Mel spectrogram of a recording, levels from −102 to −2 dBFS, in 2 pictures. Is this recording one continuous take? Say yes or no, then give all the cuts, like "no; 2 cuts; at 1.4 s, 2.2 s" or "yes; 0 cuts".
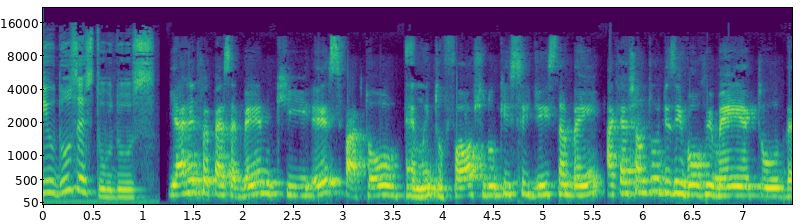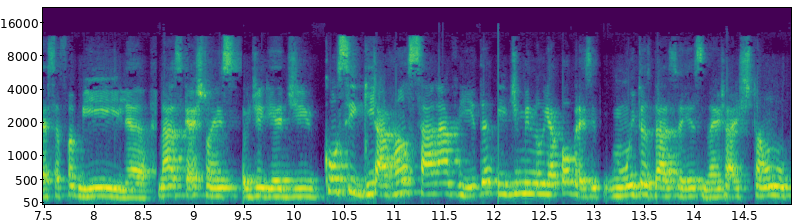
no; 1 cut; at 10.8 s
